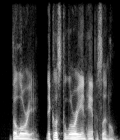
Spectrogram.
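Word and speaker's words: Deslauriers: How do you pronounce that last name? Delorier.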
